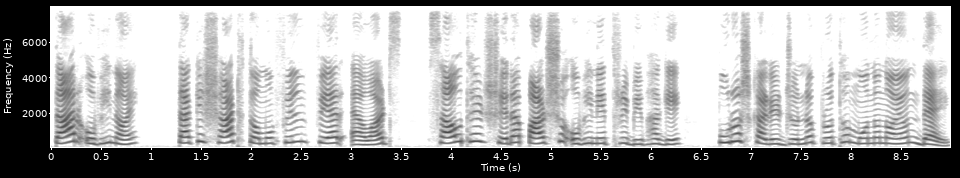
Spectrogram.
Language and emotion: Bengali, neutral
